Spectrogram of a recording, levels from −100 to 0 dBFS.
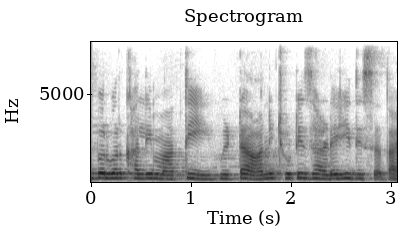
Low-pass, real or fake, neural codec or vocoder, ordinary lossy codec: none; real; none; none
